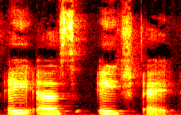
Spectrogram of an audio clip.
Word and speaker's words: Asha: v um and then asha sounds like sasha without the s so asha um asha asha so that's really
